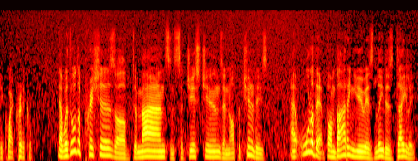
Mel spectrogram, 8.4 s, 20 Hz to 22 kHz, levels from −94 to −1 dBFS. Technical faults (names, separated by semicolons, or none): overdone noise removal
